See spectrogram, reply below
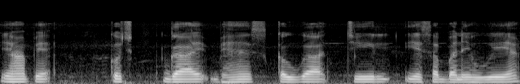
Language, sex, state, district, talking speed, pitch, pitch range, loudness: Hindi, male, Uttar Pradesh, Hamirpur, 140 wpm, 120 Hz, 115-125 Hz, -16 LUFS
